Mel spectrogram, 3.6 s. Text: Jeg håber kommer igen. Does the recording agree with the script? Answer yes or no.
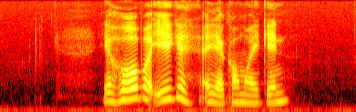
no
